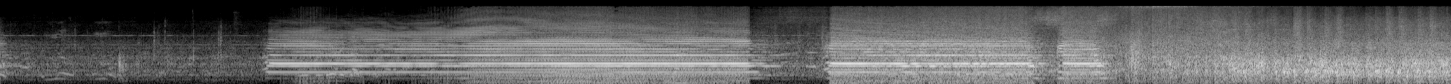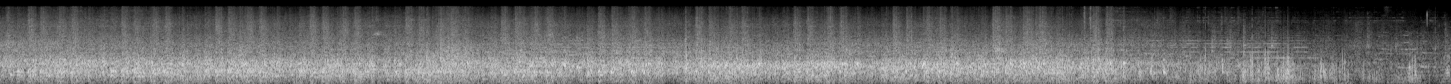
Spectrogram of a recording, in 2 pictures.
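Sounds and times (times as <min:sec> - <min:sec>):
locomotive horn blasts: 0:02.6 - 0:11.3
train wheels rushing and clattering: 0:04.6 - 0:29.0.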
